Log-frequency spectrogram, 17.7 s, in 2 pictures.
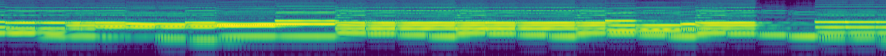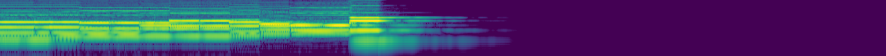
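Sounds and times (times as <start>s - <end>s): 
recorder quartet: 0.0s - 13.1s.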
